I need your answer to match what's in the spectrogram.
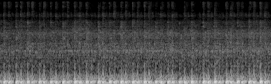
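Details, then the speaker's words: Honda Shadow VLX 600 motorcycle after a weak battery was replaced with a new one: starts on one press, then deep, even low thumping at steady idle with no misses or rattles. "after install a new battery this is what it sound like when it turn on right see that see a weak battery and then a good battery that's a different sound you see one press go right away start right [Music] away see and it sound better too"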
